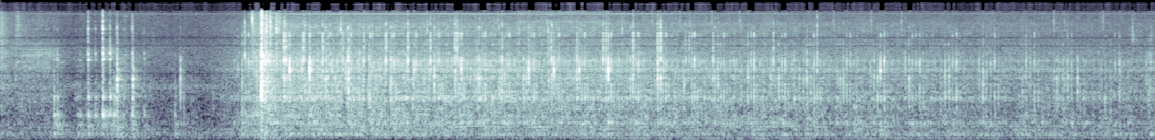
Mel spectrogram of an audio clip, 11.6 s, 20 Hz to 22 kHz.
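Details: Trex 600e Pro DFC RC helicopter, rotor head spun by hand: rough ticking whir that fades as it coasts down; owner suspects the front torque tube drive gear assembly, its bearings or the umbrella gear, unconfirmed.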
